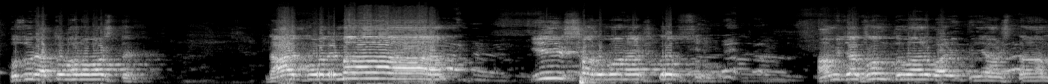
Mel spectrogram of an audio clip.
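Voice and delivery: high, loud sermon cry; full-force preaching. Acted. Preacher recalls the Prophet's love for his grandsons, impassioned preaching.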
